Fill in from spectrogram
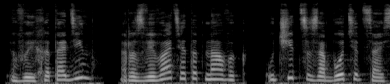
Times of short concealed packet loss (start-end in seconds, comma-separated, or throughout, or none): none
